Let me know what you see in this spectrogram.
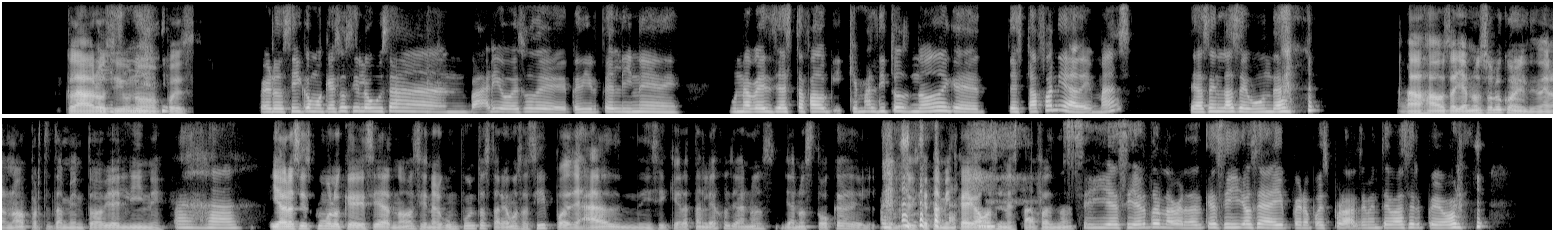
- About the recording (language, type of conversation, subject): Spanish, podcast, ¿Qué miedos o ilusiones tienes sobre la privacidad digital?
- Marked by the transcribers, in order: laughing while speaking: "sí"; chuckle; laugh; chuckle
